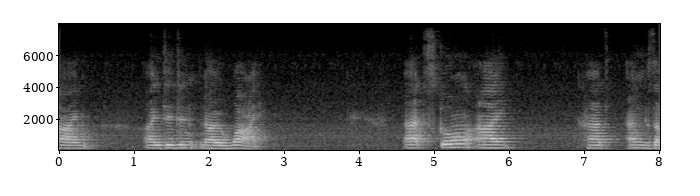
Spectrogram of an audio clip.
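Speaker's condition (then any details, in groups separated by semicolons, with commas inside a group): Cerebral palsy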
